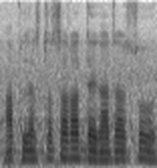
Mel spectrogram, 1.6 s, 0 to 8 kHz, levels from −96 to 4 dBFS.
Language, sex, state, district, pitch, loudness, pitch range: Chakma, male, Tripura, Dhalai, 110 Hz, -19 LUFS, 105-115 Hz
